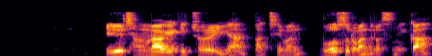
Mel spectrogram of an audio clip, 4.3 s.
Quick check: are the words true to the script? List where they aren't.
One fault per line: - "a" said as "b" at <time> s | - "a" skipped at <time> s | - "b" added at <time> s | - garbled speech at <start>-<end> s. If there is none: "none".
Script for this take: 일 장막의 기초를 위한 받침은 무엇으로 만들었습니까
none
